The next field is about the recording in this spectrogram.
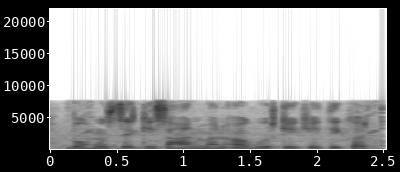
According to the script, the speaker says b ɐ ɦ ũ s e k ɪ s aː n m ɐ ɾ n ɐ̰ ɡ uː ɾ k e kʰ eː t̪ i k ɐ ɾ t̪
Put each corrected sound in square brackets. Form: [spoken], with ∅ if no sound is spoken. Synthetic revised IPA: b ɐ ɦ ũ s e k ɪ s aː n m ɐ [∅] n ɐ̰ ɡ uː ɾ k e kʰ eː t̪ i k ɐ ɾ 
